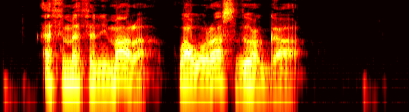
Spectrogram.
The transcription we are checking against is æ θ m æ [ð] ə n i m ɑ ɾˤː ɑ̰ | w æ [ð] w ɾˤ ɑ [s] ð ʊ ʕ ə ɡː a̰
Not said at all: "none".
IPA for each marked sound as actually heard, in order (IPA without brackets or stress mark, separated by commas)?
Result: θ, none, s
